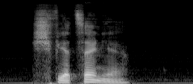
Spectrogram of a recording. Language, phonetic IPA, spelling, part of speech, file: Polish, [ɕfʲjɛˈt͡sɛ̃ɲɛ], świecenie, noun, Pl-świecenie.ogg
